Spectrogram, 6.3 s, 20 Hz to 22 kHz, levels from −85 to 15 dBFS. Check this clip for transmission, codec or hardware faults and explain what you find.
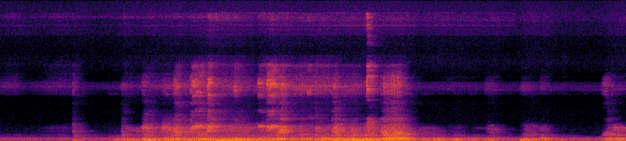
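No transmission, codec or hardware faults are audible anywhere in this recording.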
